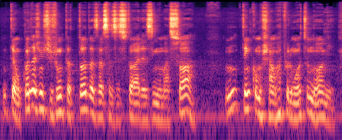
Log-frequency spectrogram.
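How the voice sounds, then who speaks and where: A man directing the production, calmly explaining how it was made. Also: mid-range voice, fairly quick, slight background noise. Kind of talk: interview talk.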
